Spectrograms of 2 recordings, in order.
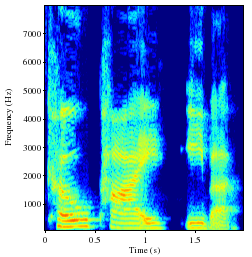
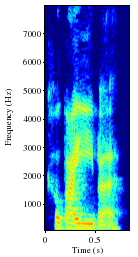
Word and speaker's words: copaiba: Convention and so I just went with his pronunciation I figured you know why not so it's copaiba copaiba and it's a tree it is a a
